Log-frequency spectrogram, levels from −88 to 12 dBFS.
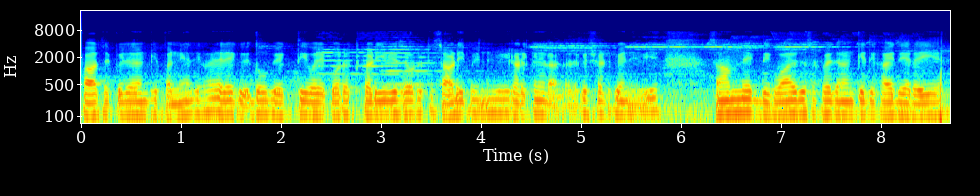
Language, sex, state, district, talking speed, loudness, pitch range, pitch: Hindi, male, Andhra Pradesh, Guntur, 305 wpm, -16 LUFS, 105-115 Hz, 110 Hz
